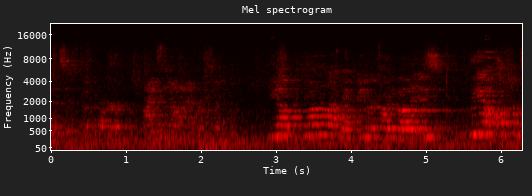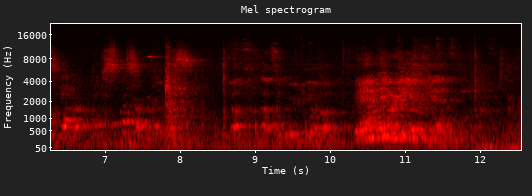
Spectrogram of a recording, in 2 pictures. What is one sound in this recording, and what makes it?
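Teenage girls and boys talk and call out with animation in an echoing hall.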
